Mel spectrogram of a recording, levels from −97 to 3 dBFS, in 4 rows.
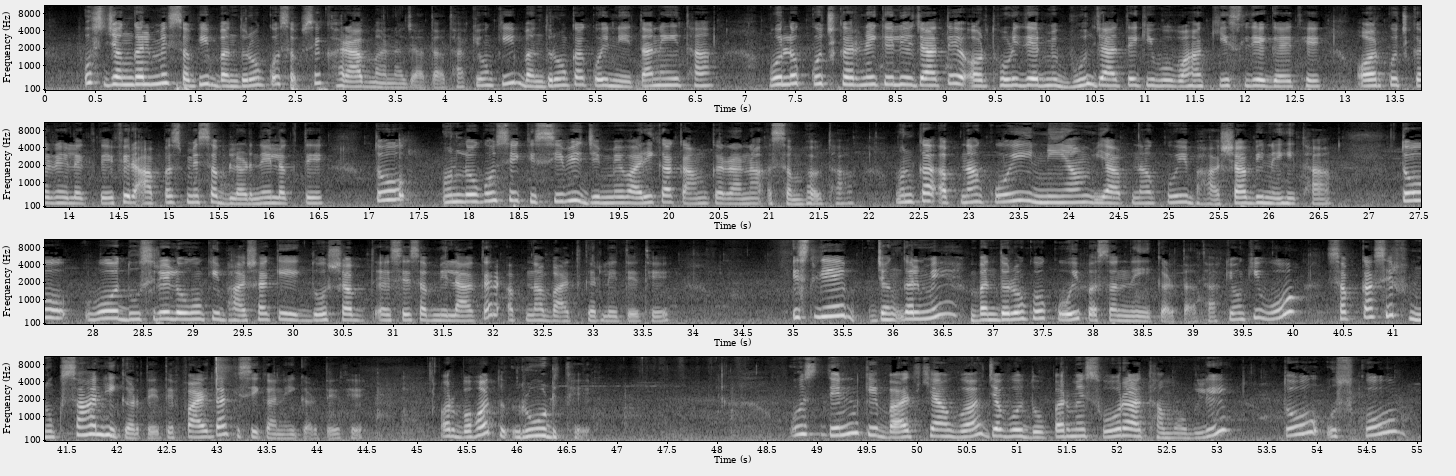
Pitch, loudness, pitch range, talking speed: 240 Hz, -21 LUFS, 210-275 Hz, 145 wpm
